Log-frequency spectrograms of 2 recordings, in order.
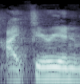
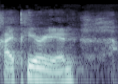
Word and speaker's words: Hyperion: I think it's Hyperion I think in the first episode I refer to it as I fear Union but I think it's pronounced Hyperion I'm Heights that hook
